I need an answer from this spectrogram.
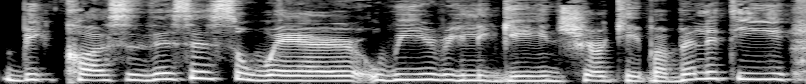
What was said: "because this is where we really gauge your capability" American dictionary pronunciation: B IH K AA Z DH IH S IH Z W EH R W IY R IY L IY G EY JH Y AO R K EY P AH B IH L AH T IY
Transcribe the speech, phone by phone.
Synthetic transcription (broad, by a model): B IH K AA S DH IH S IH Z W EH R W IY R IY L IY G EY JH Y AO R K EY P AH B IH L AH T IY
